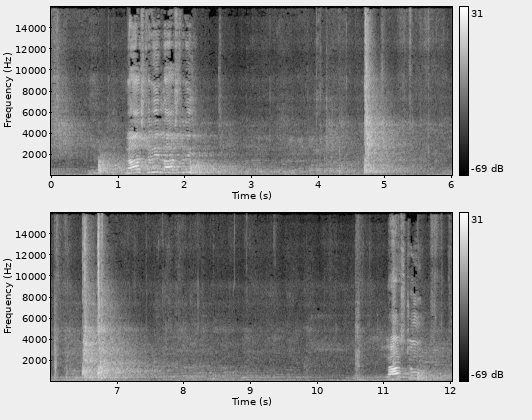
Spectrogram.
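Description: Footsteps thud on an artificial pitch.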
